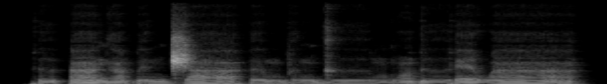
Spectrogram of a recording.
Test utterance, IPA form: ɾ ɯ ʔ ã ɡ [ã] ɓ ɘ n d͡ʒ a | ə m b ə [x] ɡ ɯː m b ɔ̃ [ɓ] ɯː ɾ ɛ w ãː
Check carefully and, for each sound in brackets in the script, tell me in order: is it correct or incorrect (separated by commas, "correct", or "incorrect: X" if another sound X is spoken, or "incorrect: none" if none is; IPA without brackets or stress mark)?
correct, incorrect: ŋ, incorrect: ɗ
